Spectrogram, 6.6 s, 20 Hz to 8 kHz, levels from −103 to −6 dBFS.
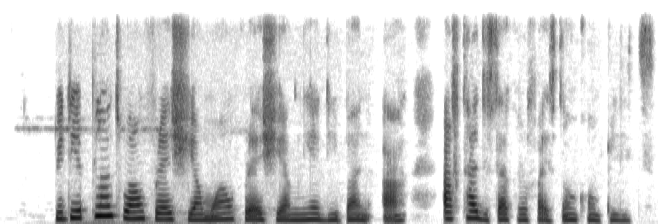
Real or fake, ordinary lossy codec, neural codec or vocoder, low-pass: real; none; none; 7.2 kHz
